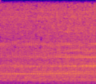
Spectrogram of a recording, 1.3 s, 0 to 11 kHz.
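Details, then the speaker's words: 2009 VW Tiguan, 86,000 miles, at idle: quick even ticking over a smooth idle, normal direct-injection noise, louder than older injection systems; nothing wrong. "okay you can hear all that that noise uh that's normal okay these have like a direct injection system it makes a lot more noise then the older style system is made"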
